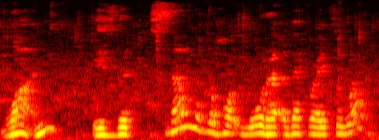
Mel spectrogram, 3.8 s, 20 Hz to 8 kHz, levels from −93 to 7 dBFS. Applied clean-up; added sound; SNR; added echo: classical method WPE with log-MMSE.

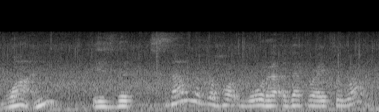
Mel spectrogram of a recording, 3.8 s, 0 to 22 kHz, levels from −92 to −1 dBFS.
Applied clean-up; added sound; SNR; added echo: none; Rain; 11 dB; reverberation time 0.4 s.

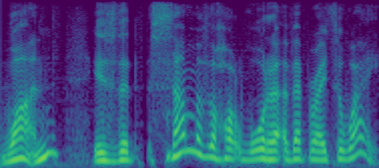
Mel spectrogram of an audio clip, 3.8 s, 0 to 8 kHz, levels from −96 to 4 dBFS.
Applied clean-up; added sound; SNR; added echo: none; none; none; none.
